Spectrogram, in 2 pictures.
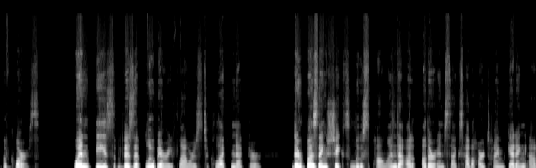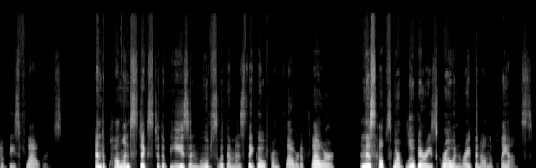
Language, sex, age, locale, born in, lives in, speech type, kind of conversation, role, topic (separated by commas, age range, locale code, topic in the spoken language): English, female, 45-49, en-US, United States, United States, read, expert-assistant, expert, How do bees help pollinate plants?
